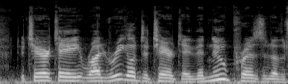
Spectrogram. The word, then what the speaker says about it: Duterte: I got to pronounce his name right. Rodrigo Duterte, the new president of the Philippines, was sworn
